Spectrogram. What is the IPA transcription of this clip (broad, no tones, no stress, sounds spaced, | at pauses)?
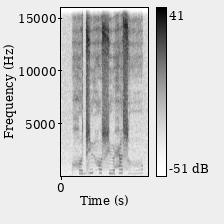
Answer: χ ʊ d͡z y h ɔ s y ħ ɐ s ɔ̤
